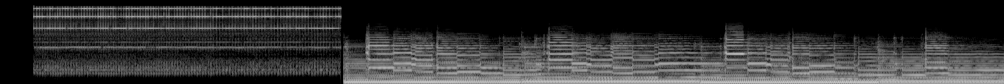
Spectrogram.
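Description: A steady, high ringing sound effect lasting about three seconds, followed by instrumental background music with plucked, guitar-like notes over low bass chords that change every couple of seconds.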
